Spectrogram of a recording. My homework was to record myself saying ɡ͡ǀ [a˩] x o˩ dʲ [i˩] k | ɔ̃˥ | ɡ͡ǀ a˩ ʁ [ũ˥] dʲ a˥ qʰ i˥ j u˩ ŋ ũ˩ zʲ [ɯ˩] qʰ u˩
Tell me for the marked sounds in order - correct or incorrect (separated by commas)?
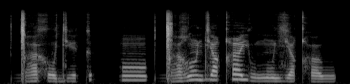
correct, incorrect, correct, correct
